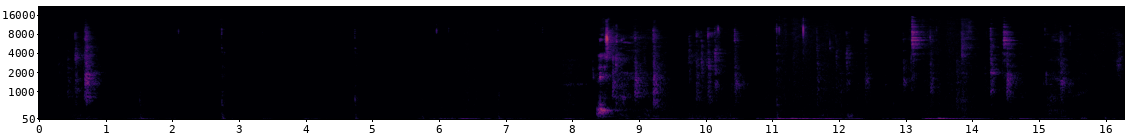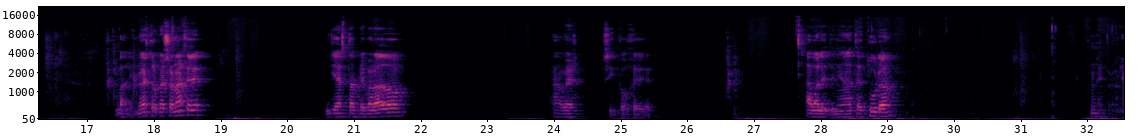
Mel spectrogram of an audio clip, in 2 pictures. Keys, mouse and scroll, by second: 0.6 ctrl+z, 0.8 middle click, 1.6 click, 2.2 middle click, 2.8 click, 3.6-4.8 middle drag, 4.8 click, 5.2 middle click, 5.8 click, 6.2 middle click, 6.9 click, 7.7-28.2 middle drag, 9.1 Tab, 9.8 a, 11.1 click, 16.4 a, 19.0 z, 28.2 right click, 29.4 click, 30.9 z, 32.3 click.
